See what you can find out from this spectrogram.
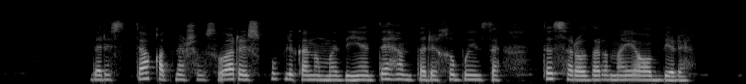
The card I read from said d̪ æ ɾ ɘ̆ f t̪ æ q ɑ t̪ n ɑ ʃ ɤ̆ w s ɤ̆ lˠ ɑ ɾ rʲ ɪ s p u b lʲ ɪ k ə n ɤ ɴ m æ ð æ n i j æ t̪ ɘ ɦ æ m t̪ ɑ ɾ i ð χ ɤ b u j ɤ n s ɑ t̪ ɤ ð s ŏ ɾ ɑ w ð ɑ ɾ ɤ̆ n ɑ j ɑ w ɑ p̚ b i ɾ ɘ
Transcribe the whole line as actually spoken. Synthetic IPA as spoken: d̪ æ ɾ ɘ̆ s t̪ æ q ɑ t̪ n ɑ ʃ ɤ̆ w s ɤ̆ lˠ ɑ ɾ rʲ ɪ s p u b lʲ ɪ k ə n ɤ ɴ m æ ð æ n i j æ t̪ ɘ ɦ æ m t̪ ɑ ɾ i χ ɤ b u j ɤ n s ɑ t̪ ɤ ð s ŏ ɾ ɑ w ð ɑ ɾ ɤ̆ n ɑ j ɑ w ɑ p̚ b i ɾ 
